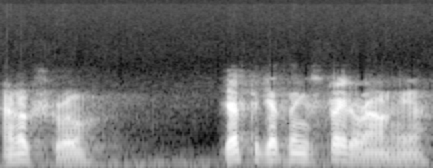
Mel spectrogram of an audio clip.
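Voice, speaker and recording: An actor in a 1940s radio drama playing a cocky, boastful convict who talks tough slang, on a lo-fi old broadcast. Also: male voice, medium pitch, lively intonation, moderate pace, big-room sound, lightly acted. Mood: swaggering. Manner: swaggering, laughing, tough-guy slang.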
